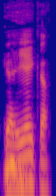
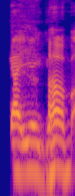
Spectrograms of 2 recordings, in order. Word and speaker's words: Gallego: You, as I understand it, and obviously since I didn't know how to pronounce Gallego, it's Gallego. – Gallego.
